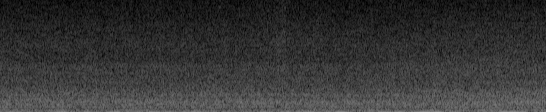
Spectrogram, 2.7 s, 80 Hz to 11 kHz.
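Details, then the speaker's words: Port-A-Cool Cyclone 2200 evaporative cooler after replacing its broken submersible pump, with water running through the media: steady, even fan rush with a smooth low hum and no rattles or pulsing, blowing cold air; normal operation. "the waters on it'll percolate through that and get this turned and on and cold air blows out of the back see it"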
